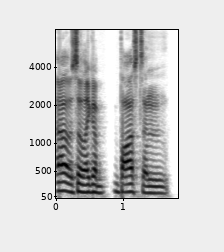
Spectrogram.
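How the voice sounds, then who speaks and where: A man's voice: mid-range voice, fairly even intonation, measured pace, smooth. A man from Alabama with a Southern US accent, co-hosting a casual podcast chat in a blunt, teasing manner. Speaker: podcast co-host.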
